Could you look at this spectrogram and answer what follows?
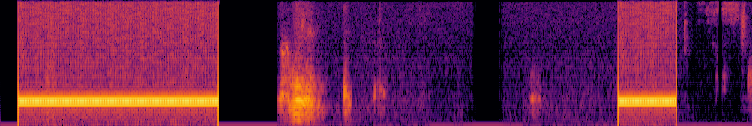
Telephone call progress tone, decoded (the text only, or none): ringback tone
